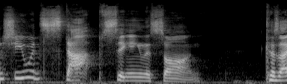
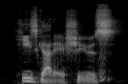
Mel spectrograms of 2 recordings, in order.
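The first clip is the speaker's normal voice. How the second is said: deadpan mom line; 10 semitones lower, 9 dB quieter, slower than usual. Retold or imitated. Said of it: "she just says".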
